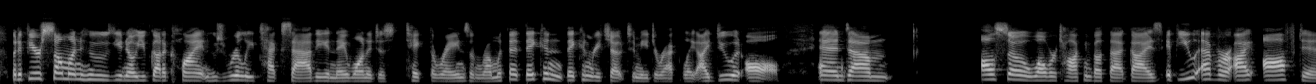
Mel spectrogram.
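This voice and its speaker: With a Canadian accent, the speaker uses a bright, sharp tone, lively intonation and a fairly quick pace, in a dry, close sound with no echo against a quiet background. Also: woman, medium pitch for a woman. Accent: Canadian, noticeable. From Canada. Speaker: product trainer. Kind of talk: tutorial.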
